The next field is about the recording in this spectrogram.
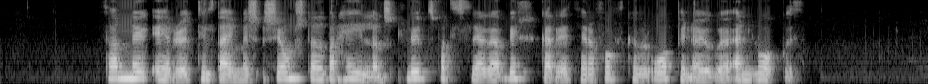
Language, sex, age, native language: Icelandic, female, 30-39, Icelandic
